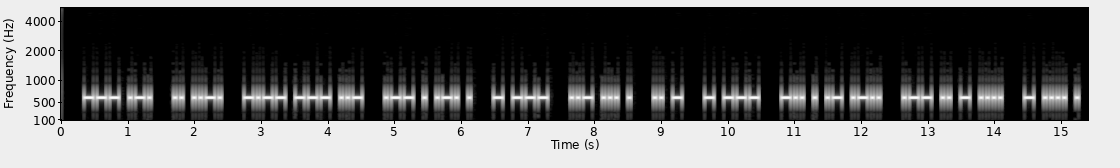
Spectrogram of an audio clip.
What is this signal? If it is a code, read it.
Morse code, heard as a keyed tone, about 25 wpm, 600 Hz. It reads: OR IF YOU WERE TO USE IT TO DEAL WITH THE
